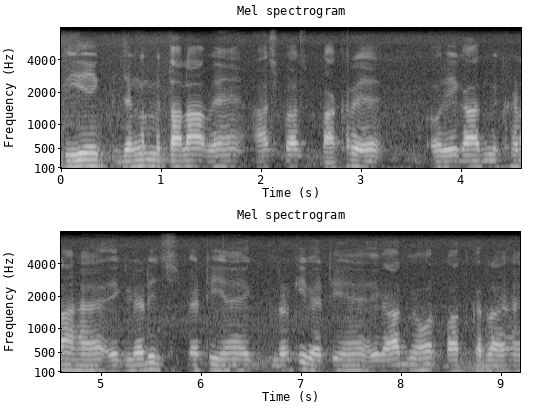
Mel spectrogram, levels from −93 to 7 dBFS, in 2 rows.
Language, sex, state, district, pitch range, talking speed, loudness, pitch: Hindi, male, Rajasthan, Jaisalmer, 115-125 Hz, 190 wpm, -23 LUFS, 120 Hz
